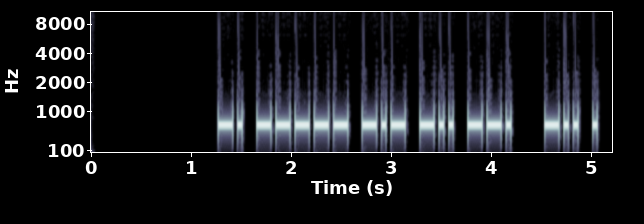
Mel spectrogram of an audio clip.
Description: Morse code, heard as a keyed tone, about 25 wpm, 700 Hz. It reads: N0KDG DE
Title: USA Callsign DE Callsign 25wpm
